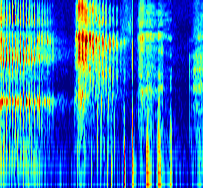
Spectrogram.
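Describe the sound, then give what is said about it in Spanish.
A voice imitates snoring: a loud, rattling buzz of an inhale, a breathy rush of air, then a few short snorting puffs. “… estaba roncando.”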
